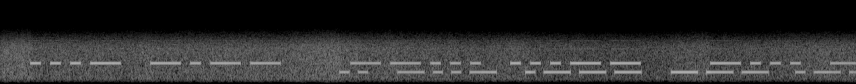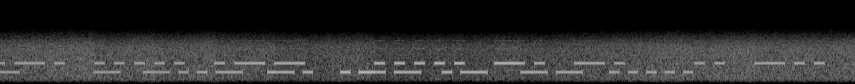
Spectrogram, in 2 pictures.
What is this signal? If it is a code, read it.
Morse code, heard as two keyed tones, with radio static. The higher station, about 12 wpm, 1000 Hz: VY 73 BG5W 5NN ID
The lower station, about 13 wpm, 580 Hz: IXJOW TXNWAM5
